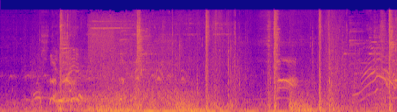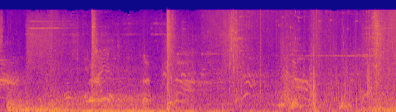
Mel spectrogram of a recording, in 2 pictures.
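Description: Steel blades clash and ring in a fight.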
